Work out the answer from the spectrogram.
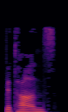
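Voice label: "batons", British English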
